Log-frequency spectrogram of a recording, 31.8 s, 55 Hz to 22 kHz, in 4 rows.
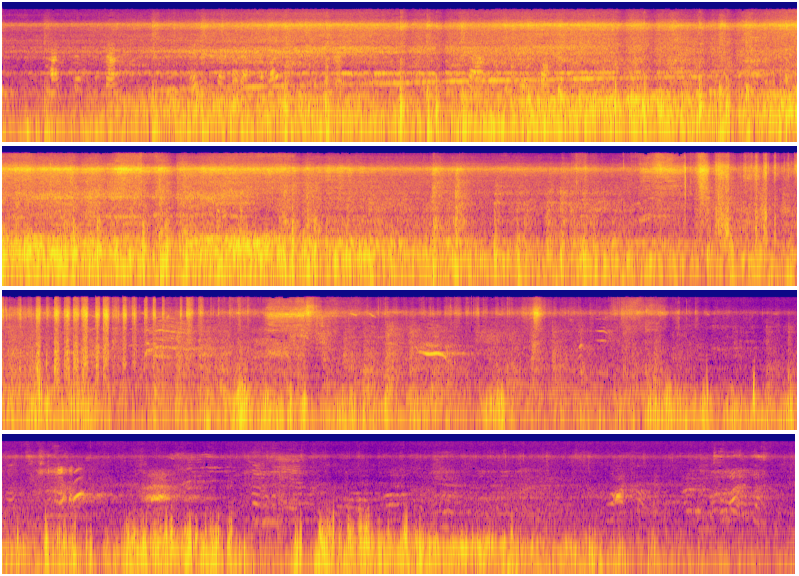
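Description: JR Sagami Line E131-series electric train pulling out of a station: the traction motors whine, rising steadily in pitch as it accelerates over the first several seconds, under a rumble of wheels. About halfway through comes a quick run of wheel clacks over rail joints, and then the sound dies away as the train recedes.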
